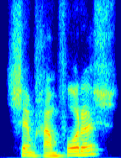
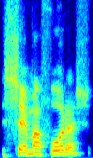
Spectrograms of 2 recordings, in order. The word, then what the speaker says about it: Shemhamforash: la entrevista con semáforas se lo pronuncie bien semáforos yo siempre lo pronuncié enforage lo cual pues exactamente pero bueno es semáforas esta agrupación de Black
